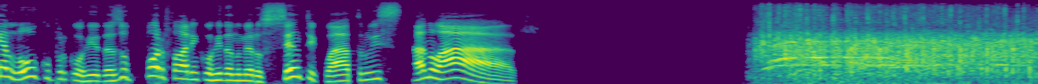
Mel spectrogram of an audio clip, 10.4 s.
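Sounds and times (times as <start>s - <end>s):
speech: 0.0s - 5.3s
audience applause: 7.4s - 10.3s.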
